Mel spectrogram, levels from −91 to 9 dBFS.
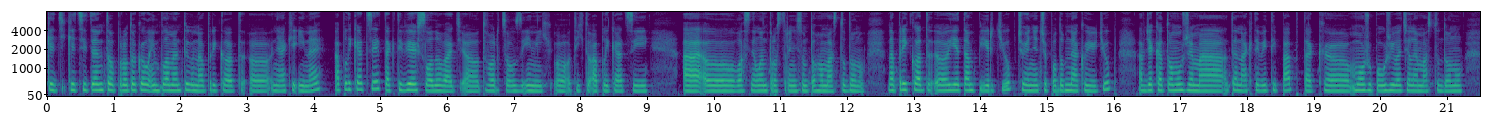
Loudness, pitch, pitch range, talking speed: -27 LUFS, 200 Hz, 190-210 Hz, 150 wpm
